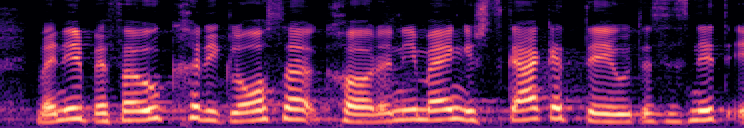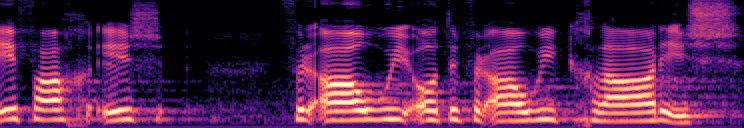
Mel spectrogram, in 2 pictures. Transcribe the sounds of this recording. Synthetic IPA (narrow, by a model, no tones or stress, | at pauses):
ʋɛniːɾbɛfœlkʰəɾiɡlɔsəkχœːɾənimɛŋɪʃsɡ̥æɡ̥ət̪ɪld̥ɑsəsnɪd̥eːfɑχɪʃ | fʏɾʔɑwiʔɔd̪əɾfʏɾʔɑwːikχlɑːɾɪʃ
